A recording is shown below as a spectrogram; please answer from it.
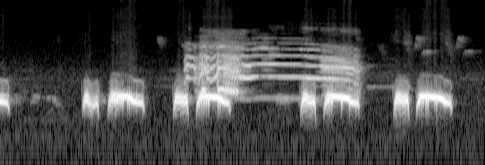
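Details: Spotted dove cooing to stimulate calling and breeding: repeated pairs of low hoarse coos, interrupted midway by a loud harsh drawn-out note rich in overtones, then further paired coos.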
